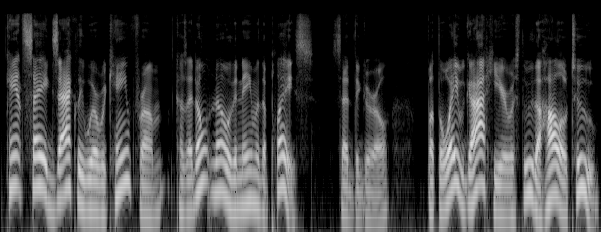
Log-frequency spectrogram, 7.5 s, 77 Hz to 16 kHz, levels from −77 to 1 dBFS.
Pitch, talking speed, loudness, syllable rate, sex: 145 Hz, 250 wpm, -20 LUFS, 5.7 syllables/s, male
